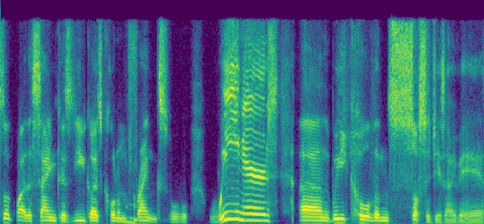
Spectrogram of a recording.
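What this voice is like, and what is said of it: English accent. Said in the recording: “especially in an English accent ... I'm sticking to my Britishness”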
